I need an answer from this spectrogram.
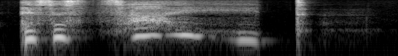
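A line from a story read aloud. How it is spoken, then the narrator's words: Rustling whisper, leaves. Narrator (German): wisperten die Blätter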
